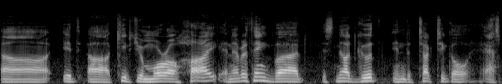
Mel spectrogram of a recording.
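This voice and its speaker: A man with a Chilean accent speaks with lively intonation, his dry, close sound carrying no echo on a very clean recording with a silent background. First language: Spanish. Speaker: survival instructor. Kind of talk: lecture.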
